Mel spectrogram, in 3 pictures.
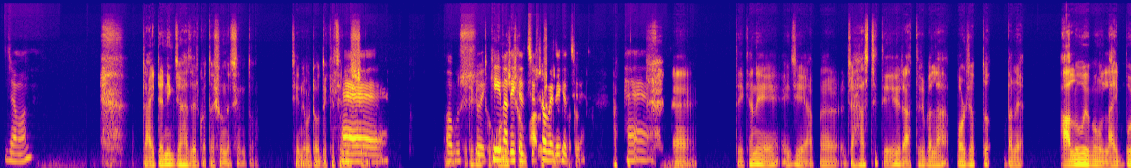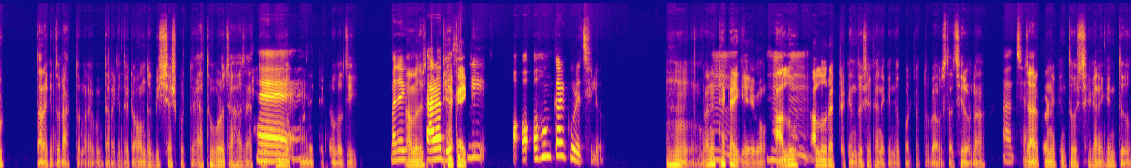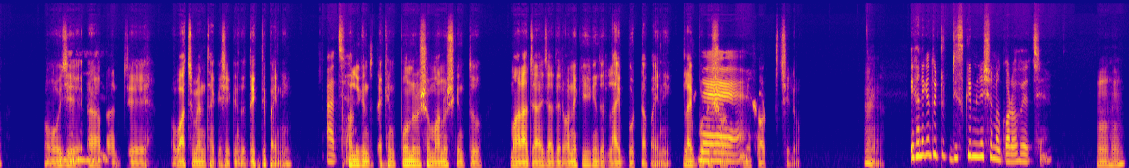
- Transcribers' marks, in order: static; other background noise; distorted speech; in English: "ডিসক্রিমিনেশন"
- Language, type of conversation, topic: Bengali, unstructured, ইতিহাসে কোন ভুল সিদ্ধান্তটি সবচেয়ে বড় প্রভাব ফেলেছে বলে আপনি মনে করেন?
